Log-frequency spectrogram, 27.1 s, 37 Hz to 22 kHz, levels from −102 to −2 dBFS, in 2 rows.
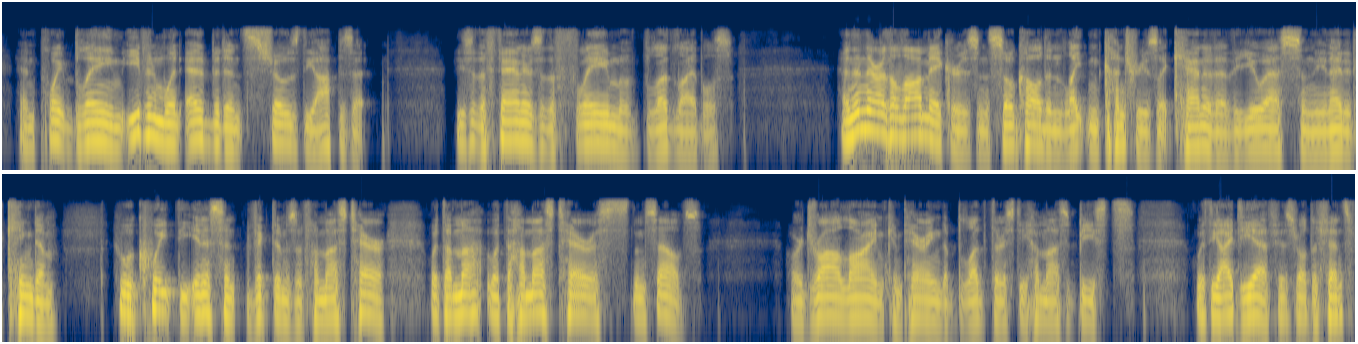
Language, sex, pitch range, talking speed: English, male, 95-120 Hz, 150 wpm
